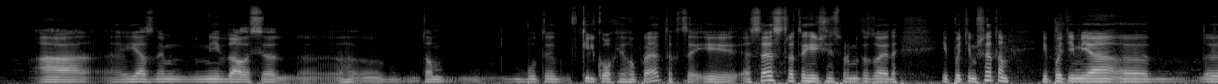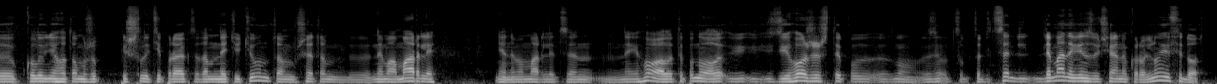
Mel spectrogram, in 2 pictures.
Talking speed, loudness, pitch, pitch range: 160 wpm, -28 LUFS, 125 Hz, 120-135 Hz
